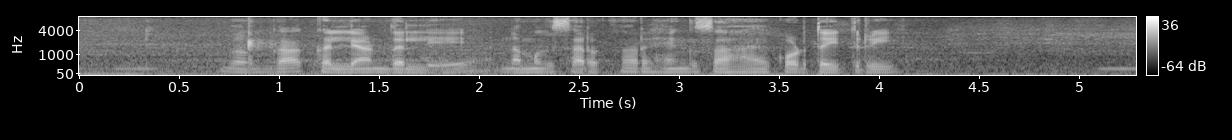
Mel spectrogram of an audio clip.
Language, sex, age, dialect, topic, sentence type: Kannada, male, 36-40, Dharwad Kannada, agriculture, question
